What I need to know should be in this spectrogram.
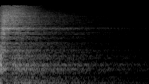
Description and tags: Free drum sample processed with cool edit 96. Splash cymbal with reverb.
